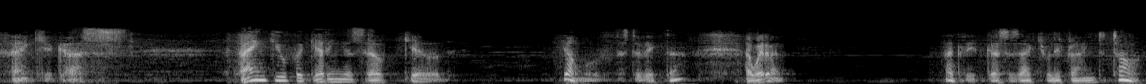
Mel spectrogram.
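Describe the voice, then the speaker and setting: A sadistic villain in a muffled old radio drama with music behind him. His husky, lowish voice is mocking and pompous, relishing every precise word as he gloats over the chessboard. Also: heavily acted. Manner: mocking, theatrical, precise formal diction.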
